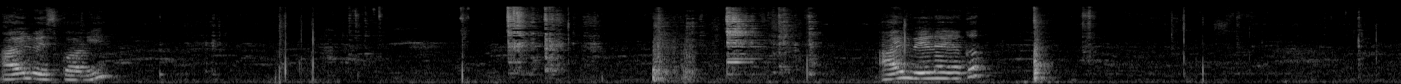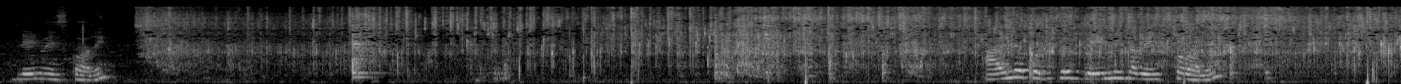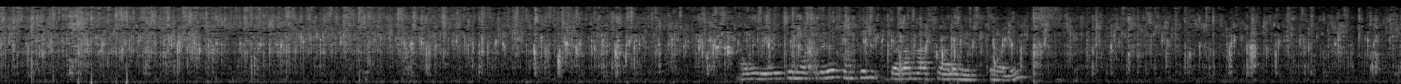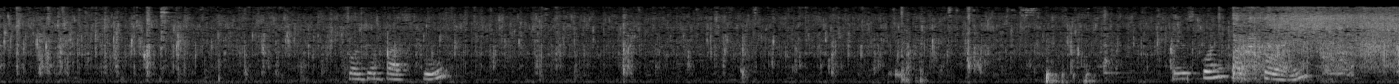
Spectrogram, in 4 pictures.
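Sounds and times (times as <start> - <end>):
food sizzling in hot oil: 15.4 - 56.0.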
